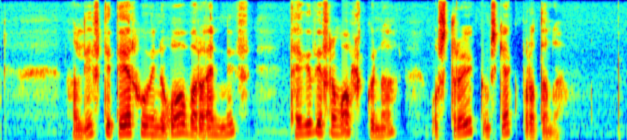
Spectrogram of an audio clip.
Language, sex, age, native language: Icelandic, female, 60-69, Icelandic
